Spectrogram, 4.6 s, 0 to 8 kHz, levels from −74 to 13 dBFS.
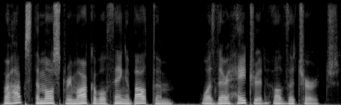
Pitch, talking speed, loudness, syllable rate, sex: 145 Hz, 170 wpm, -16 LUFS, 4.7 syllables/s, male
